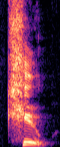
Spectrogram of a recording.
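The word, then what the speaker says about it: queue: but refrigerator isn't and this one has got to be the king of words with silent letters q it's just the letter q followed by four silent letters in a row let's look at a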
